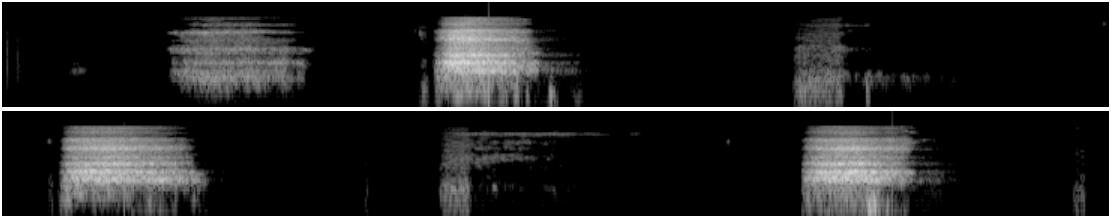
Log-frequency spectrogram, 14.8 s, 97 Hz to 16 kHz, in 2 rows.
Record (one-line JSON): {"exhalation_length": "14.8 s", "exhalation_amplitude": 19634, "exhalation_signal_mean_std_ratio": 0.3, "survey_phase": "beta (2021-08-13 to 2022-03-07)", "age": "45-64", "gender": "Male", "wearing_mask": "No", "symptom_cough_any": true, "symptom_runny_or_blocked_nose": true, "symptom_shortness_of_breath": true, "symptom_headache": true, "smoker_status": "Current smoker (11 or more cigarettes per day)", "respiratory_condition_asthma": false, "respiratory_condition_other": true, "recruitment_source": "REACT", "submission_delay": "1 day", "covid_test_result": "Negative", "covid_test_method": "RT-qPCR", "influenza_a_test_result": "Negative", "influenza_b_test_result": "Negative"}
